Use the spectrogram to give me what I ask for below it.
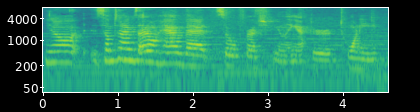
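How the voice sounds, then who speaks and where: A woman's voice: medium pitch, a little slow, music in the background, lightly acted. A woman playing a sulky, embarrassed young woman in a comedy sketch, whiny and hesitant. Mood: whiny embarrassment. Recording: echoey room, distant mic.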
